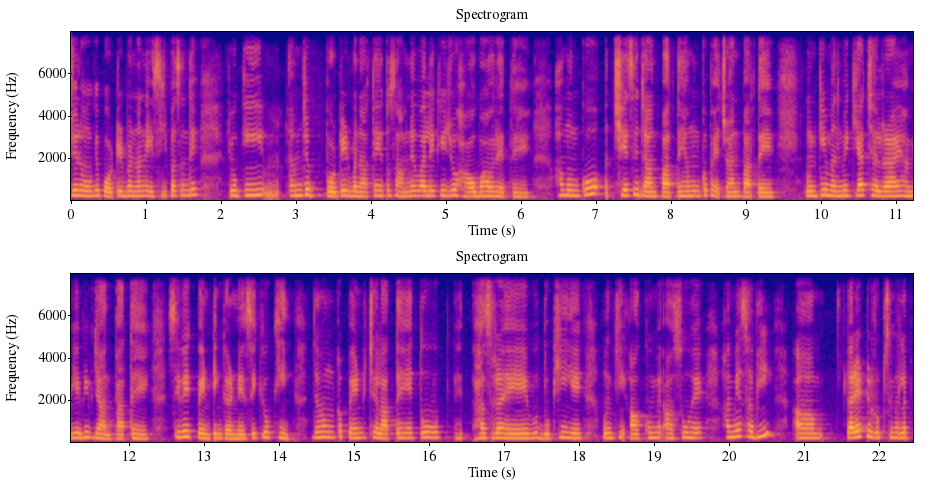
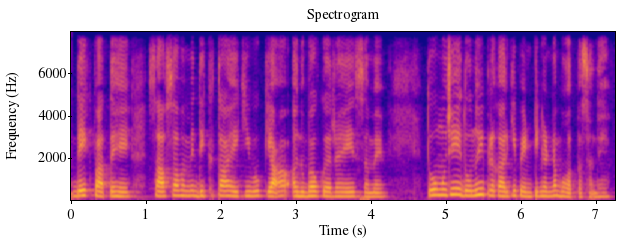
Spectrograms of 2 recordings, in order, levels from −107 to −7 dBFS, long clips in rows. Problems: background sounds at intervals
